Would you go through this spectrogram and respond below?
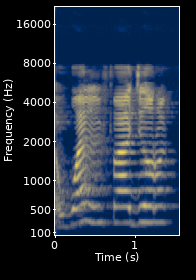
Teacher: واو کو لام سے ملانا ہے، فا کو جیم سے ملانا ہے، اور را کے اوپر ہمیں سکون لانا ہے۔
